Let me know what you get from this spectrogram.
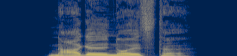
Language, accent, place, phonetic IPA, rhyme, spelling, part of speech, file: German, Germany, Berlin, [ˈnaːɡl̩ˈnɔɪ̯stə], -ɔɪ̯stə, nagelneuste, adjective, De-nagelneuste.ogg
- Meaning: inflection of nagelneu: 1. strong/mixed nominative/accusative feminine singular superlative degree 2. strong nominative/accusative plural superlative degree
